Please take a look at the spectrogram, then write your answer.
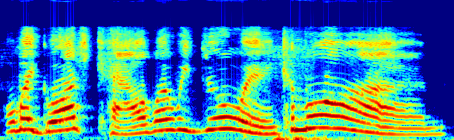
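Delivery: high, drawn-out mock-exasperated Rose; Margot Robbie. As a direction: whine in a put-on high female voice.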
